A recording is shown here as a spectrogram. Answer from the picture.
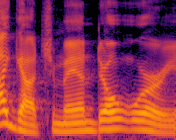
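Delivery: play-acted nicest, sweetest, gentle, kind, comforting voice. Retelling what a big man said after catching the speaker, imitating a very kind voice. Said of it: "And the nicest voice ever".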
